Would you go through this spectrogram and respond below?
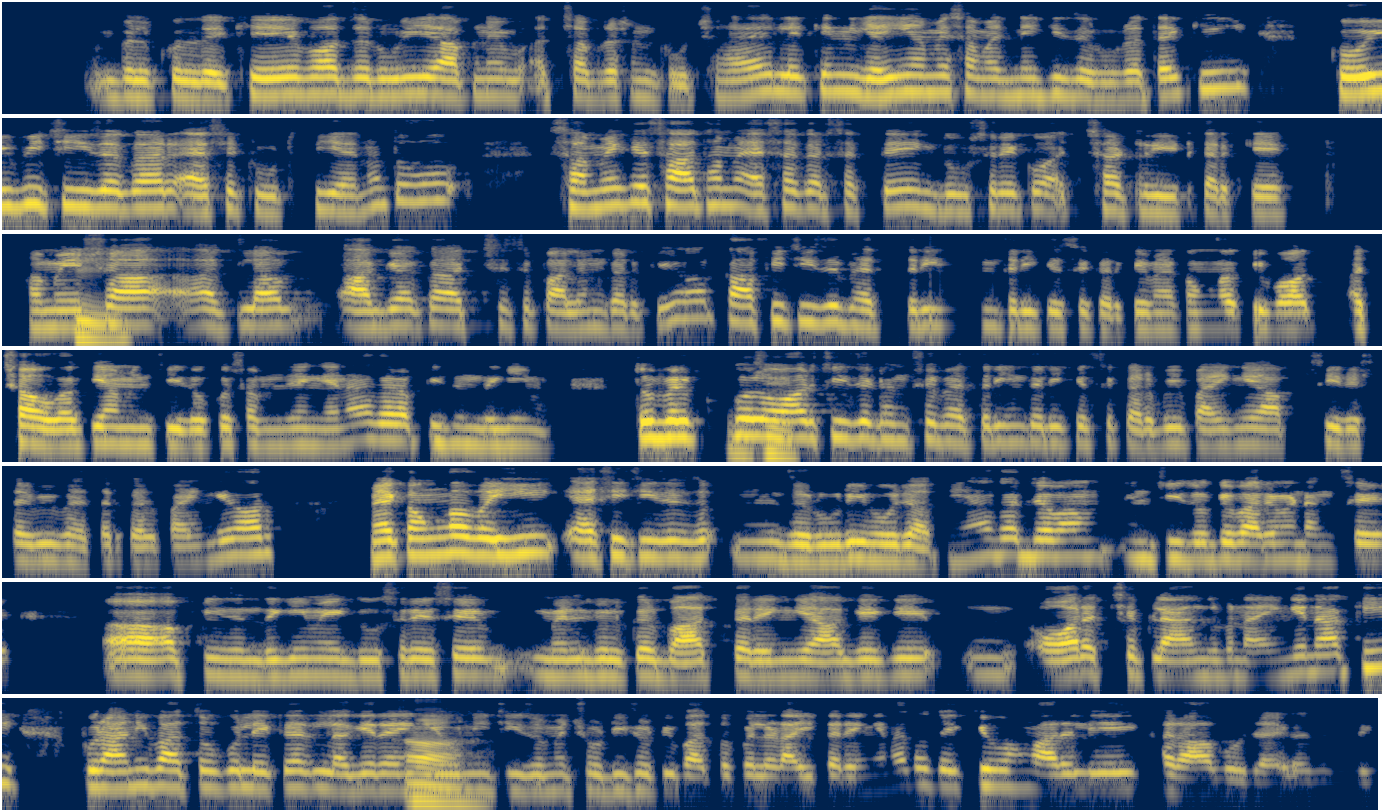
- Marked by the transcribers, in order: in English: "ट्रीट"; in English: "प्लान्स"
- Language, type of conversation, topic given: Hindi, podcast, टूटे हुए पुराने रिश्तों को फिर से जोड़ने का रास्ता क्या हो सकता है?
